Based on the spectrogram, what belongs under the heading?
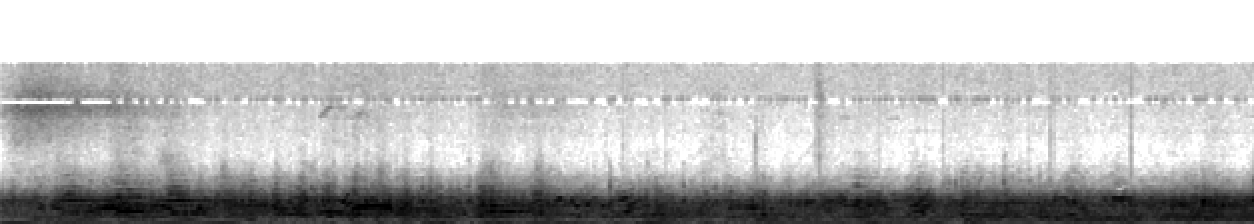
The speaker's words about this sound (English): Everybody's yelling and cheering and, hey, old chap, it's over.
